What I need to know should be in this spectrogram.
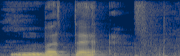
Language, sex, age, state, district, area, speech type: Malayalam, female, 60+, Kerala, Malappuram, rural, read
